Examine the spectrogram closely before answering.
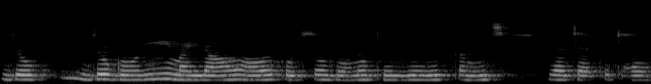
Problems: none marked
